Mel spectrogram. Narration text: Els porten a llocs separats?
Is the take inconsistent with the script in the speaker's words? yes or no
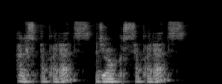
yes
